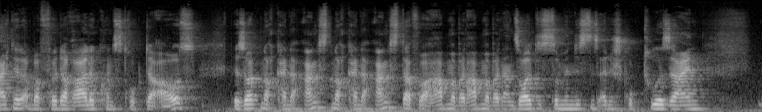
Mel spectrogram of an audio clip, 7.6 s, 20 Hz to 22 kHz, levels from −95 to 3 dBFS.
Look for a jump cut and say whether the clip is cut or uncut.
cut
